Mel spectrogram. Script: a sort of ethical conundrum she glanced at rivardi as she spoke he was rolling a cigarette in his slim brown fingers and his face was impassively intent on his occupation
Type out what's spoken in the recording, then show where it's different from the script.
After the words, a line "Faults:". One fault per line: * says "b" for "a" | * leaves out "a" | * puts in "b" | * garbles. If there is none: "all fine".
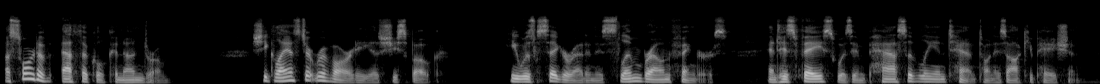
a sort of ethical conundrum she glanced at rivardi as she spoke he was a cigarette in his slim brown fingers and his face was impassively intent on his occupation
Faults:
* leaves out "rolling"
